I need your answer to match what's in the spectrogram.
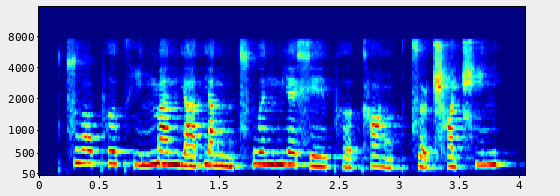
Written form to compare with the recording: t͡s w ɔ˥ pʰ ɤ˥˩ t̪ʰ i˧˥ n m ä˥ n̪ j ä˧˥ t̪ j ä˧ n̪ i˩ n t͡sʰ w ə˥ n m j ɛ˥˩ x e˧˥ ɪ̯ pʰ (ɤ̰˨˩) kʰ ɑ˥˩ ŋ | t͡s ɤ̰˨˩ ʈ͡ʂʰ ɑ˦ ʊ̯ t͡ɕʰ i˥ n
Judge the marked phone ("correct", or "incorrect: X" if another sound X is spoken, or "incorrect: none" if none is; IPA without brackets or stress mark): correct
